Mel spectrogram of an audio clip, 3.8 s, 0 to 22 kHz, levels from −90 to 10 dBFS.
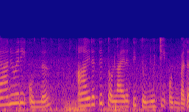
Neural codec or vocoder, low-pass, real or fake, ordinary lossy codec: none; 5.4 kHz; real; none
